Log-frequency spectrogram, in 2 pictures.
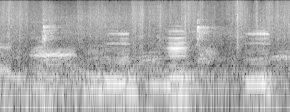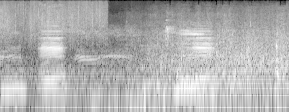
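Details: Wildebeest herd moving in an endless line across grassy slopes of the African savanna: short nasal, moaning grunts repeated roughly every second, stacked and buzzy, with thin high bird whistles and chirps scattered throughout.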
